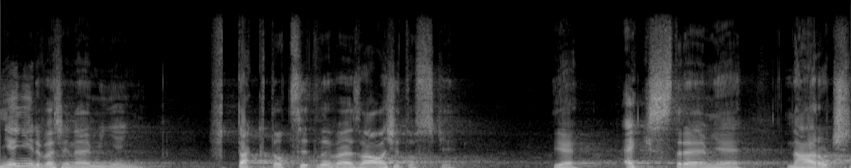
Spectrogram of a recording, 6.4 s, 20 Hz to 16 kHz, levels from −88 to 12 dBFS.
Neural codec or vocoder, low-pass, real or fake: none; 14.4 kHz; real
